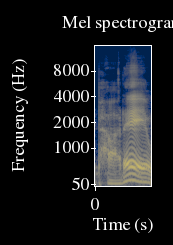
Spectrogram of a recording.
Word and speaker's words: 바라: And then the next one, I noticed that the word 바라 in a song lyric, 빛나길 바라, is pronounced as 빛나길 바래.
